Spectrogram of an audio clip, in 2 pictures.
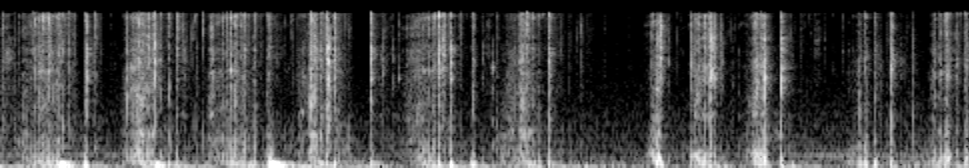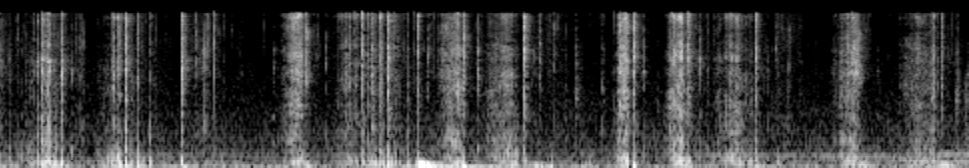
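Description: A utility knife blade scrapes and shaves thin curls off the surface of a solid, hand-sized, dark blue rectangular bar of dry soap held in one hand. The result is a rapid run of dry, crisp scraping and crunching strokes, each a short bright burst with a soft low thump underneath, continuing throughout the clip.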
